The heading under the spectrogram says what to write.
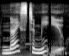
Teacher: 2 stress points. Nice and meet give the emphasis. Everything else is quick and light.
